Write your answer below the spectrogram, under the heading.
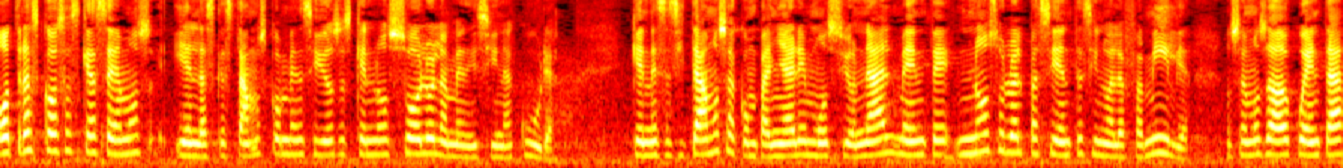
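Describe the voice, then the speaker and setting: Speaking at a moderate pace, a woman has a high pitch, a bright, sharp tone and fairly even intonation. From Colombia. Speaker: health company founder, panelist. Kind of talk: conference panel talk.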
